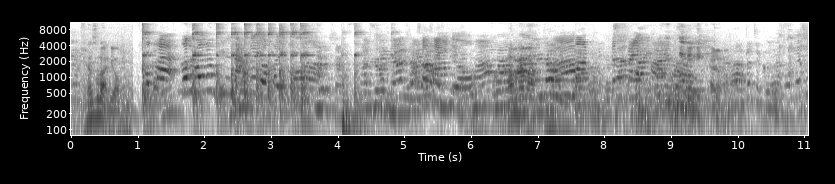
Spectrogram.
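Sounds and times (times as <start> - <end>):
children chattering and laughing: 1.0 - 11.0.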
